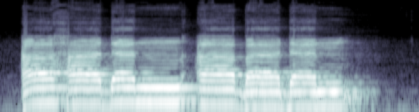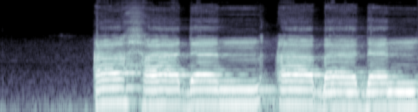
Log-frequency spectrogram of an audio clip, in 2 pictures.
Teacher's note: Jelas bunyi tanwin an-nya. Saat bertemu dengan huruf halq, huruf yang keluar dari tenggorokan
